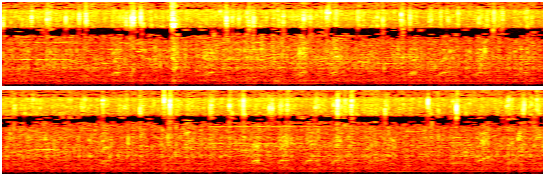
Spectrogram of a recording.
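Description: Pot of catfish in coconut milk simmering on the stove: a faint, irregular crackle of small bubbles popping, over a low steady hum.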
